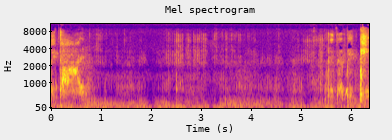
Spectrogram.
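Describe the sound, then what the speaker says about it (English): A big domestic cat purrs close up, a soft rumbling purr running steadily through the whole stretch with slight swells in loudness. "That big purr boy"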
